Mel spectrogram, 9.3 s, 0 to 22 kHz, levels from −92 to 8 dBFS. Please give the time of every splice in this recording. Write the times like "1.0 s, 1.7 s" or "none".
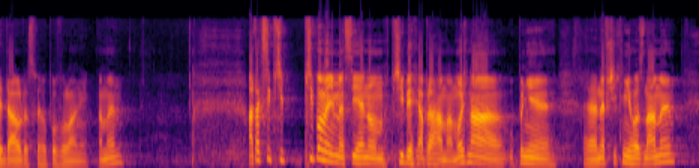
none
